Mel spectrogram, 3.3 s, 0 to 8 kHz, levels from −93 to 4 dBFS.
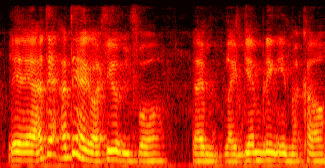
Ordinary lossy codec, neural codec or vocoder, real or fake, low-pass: none; codec, 16 kHz, 4.8 kbps, FACodec; fake; 7.2 kHz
